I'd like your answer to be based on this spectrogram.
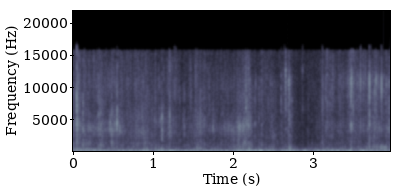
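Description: Long nails scratch and rub the surface of a glittery sequined top with a white ruffled fabric part, held up in the hands, making continuous crinkly, tearing-like rustles. Bright scratchy bursts sit over a steady low rumble throughout.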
